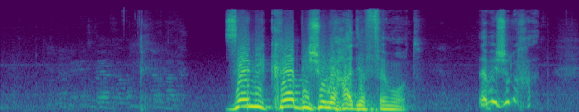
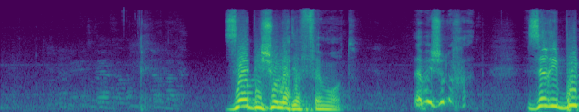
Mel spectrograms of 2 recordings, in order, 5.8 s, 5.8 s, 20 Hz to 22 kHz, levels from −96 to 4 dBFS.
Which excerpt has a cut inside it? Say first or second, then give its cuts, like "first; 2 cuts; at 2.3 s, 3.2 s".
second; 2 cuts; at 2.5 s, 2.9 s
